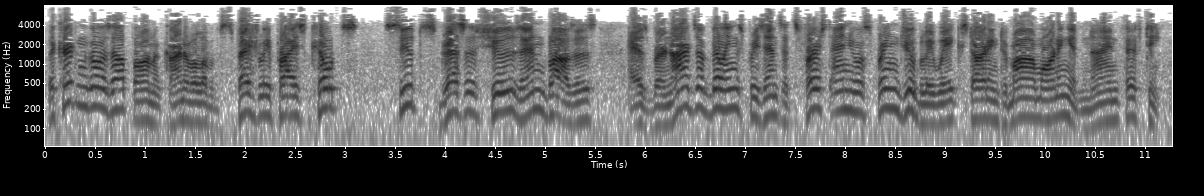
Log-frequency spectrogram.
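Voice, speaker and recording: A male radio station announcer reading a commercial in a brisk, upbeat sales delivery, heard as an old radio broadcast. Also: on the high side, animated. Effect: old radio broadcast sound. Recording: dull lo-fi old radio recording with faint hiss.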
